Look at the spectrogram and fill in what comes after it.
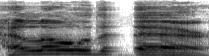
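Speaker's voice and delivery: slow deliberate speech. Speaking in character to a big creature in primordial: talking slowly. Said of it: "I'm talking slowly".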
